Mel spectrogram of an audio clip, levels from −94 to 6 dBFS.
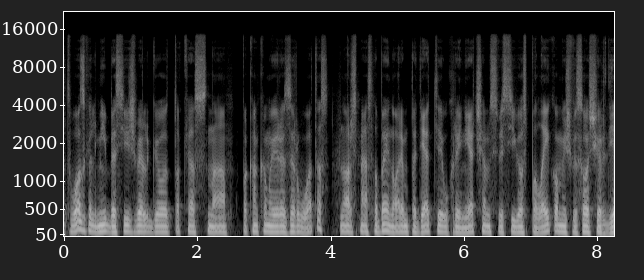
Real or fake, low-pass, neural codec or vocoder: fake; 14.4 kHz; autoencoder, 48 kHz, 128 numbers a frame, DAC-VAE, trained on Japanese speech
